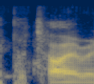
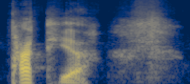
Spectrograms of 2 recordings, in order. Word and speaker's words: Pattaya: Pattaya patio as well I don't say Pattaya anymore because I've been taught by Mali how to say it properly it's Pattaya with a little Gap in the middle which I can't do um right Barry Cole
